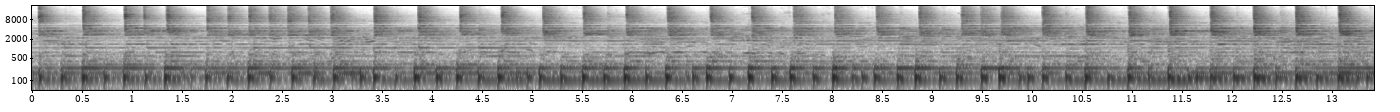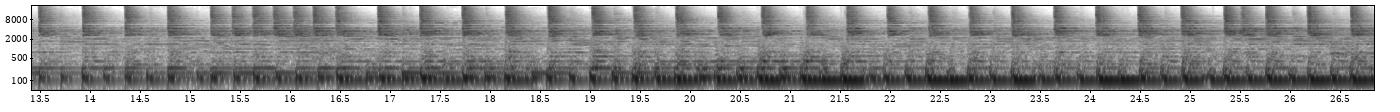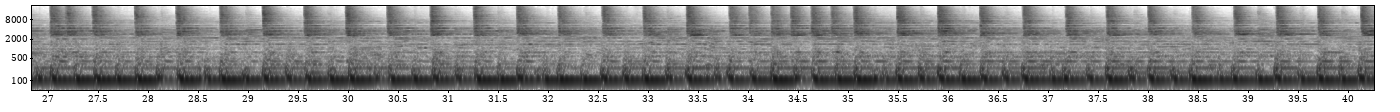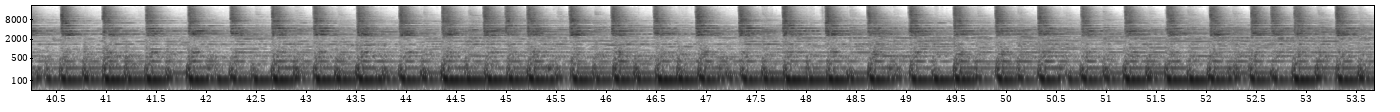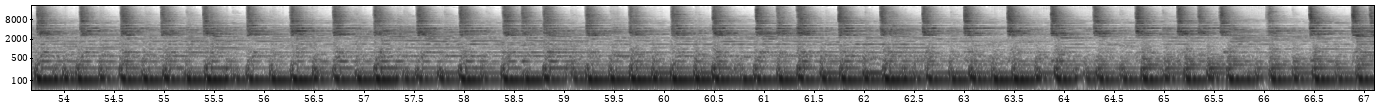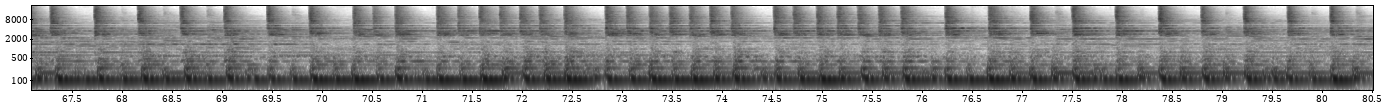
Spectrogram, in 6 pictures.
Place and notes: In a small temple, Binaural recordings, Sony PCM D100+ Soundman OKM II
24 September 2017, ~20:00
